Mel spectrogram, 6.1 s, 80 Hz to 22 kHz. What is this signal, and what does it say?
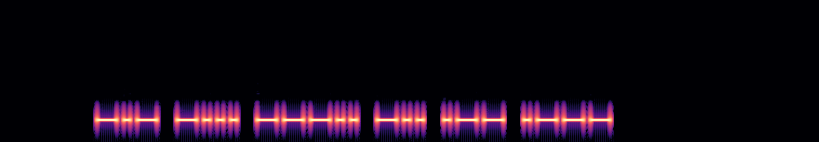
Morse code, heard as a keyed tone, about 23 wpm, 700 Hz. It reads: KB8DWJ
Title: Speed Racing - USA 2x3 Call Signs 20wpm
